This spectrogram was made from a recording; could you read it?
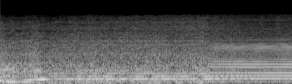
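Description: Loud engine roar of racing boats revving, with a droning tone that shifts pitch and climbs higher near the end, steady and continuous with no voices.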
